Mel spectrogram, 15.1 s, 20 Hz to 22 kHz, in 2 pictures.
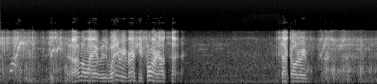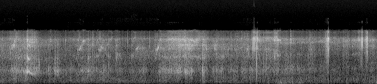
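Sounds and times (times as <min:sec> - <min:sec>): rc truck motor and tyres: 0:00.0 - 0:02.4, 0:05.6 - 0:15.0.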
